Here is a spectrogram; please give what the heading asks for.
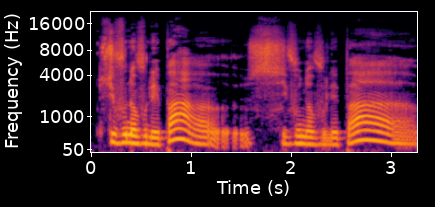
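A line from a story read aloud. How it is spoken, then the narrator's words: Stammering, choked with passion. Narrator (French): bégaya Lantier, que la passion étranglait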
